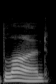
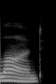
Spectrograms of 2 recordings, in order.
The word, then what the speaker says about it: blonde: be Brun or BL blonde in both cases the final consonant should be barely pronounced justu blonde means I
